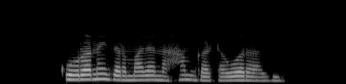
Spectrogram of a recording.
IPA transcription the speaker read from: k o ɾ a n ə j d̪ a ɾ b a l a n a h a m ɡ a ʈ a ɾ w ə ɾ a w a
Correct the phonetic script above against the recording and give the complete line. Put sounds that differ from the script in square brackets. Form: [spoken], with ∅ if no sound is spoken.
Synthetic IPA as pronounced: k o ɾ a n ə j d̪ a ɾ [m] a l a n a h a m ɡ a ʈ a [∅] w ə ɾ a w [i]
